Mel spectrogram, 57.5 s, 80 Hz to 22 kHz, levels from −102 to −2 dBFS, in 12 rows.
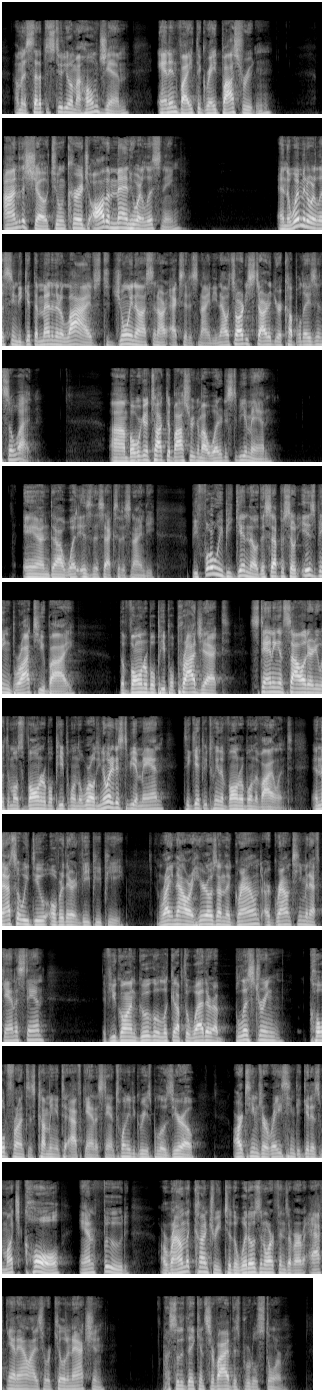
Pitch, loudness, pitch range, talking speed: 125 Hz, -23 LUFS, 115-145 Hz, 215 wpm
